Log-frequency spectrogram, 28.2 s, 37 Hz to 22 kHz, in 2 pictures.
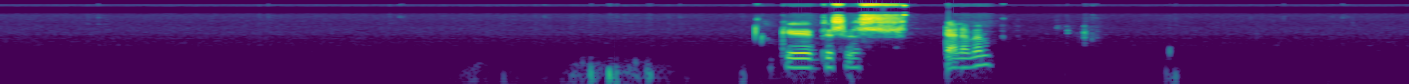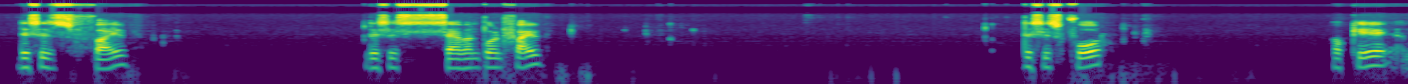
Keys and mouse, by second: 0.9 click, 2.7 click, 4.2 click, 5.6 click, 6.7 click, 7.7 right click, 9.0 click, 10.8 KP_1, 11.0 KP_0, 11.2 KP_Enter, 13.6 click, 15.8 KP_5, 16.1 KP_Enter, 17.9 click, 20.6-21.4 typing, 21.4 Return, 22.6 click, 25.6 KP_4, 25.8 Return.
